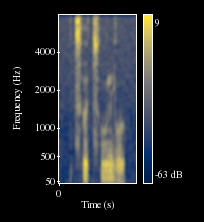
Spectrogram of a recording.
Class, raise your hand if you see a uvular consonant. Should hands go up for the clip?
no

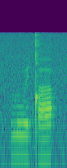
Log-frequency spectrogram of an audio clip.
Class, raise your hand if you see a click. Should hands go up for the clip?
yes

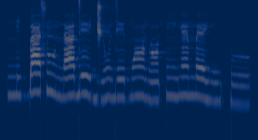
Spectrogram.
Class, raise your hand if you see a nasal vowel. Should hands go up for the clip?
yes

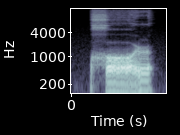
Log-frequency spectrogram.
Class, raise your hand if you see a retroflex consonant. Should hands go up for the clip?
yes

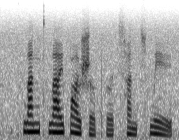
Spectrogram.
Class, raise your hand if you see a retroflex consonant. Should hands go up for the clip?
yes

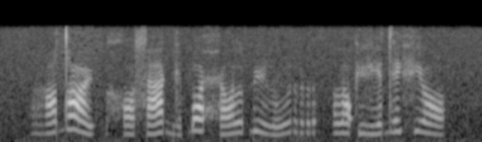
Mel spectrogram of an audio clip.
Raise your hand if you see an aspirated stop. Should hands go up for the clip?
no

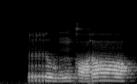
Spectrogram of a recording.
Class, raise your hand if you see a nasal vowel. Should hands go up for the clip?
no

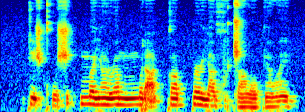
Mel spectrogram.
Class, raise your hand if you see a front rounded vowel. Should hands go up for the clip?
no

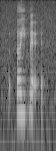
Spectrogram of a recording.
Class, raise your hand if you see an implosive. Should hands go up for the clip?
yes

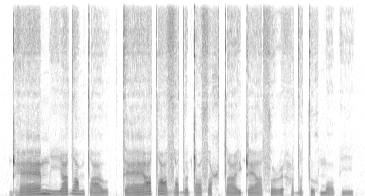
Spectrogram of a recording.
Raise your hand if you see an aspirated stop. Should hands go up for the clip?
no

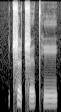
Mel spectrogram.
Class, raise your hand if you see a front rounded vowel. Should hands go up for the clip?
yes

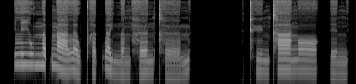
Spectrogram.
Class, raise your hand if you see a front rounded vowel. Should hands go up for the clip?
yes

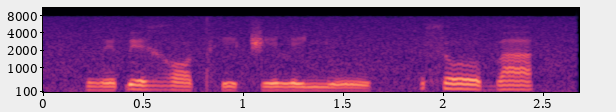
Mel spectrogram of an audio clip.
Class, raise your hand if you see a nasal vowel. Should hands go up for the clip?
no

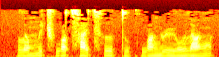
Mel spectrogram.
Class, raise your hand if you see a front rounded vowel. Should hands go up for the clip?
no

